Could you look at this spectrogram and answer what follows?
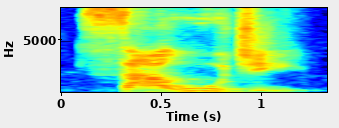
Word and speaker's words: saúde: Saúde. You listen very clearly. Saúde. It's not saúde.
